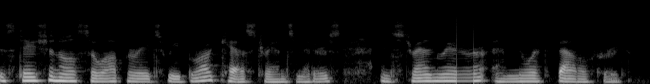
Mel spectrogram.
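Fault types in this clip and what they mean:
Sudden gain jump: from 4.57 to 4.74 s the speech and its background noise drop together by about 12 dB in one step, then return. This is likely a gain setting applied without a ramp. Unlike a fade or dropout, nothing tapers and sound continues.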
